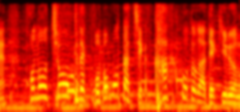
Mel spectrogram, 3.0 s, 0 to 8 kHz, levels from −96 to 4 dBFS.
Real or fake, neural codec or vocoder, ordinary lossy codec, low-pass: fake; codec, 16 kHz, 2 kbps, X-Codec, HuBERT features, trained on general audio; MP3, 64 kbps; 7.2 kHz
